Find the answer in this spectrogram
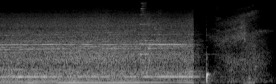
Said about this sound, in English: Oh, we've got that vac to vacuum as well.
